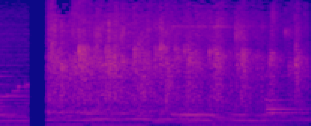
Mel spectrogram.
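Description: A church audience bursts into sustained applause for the Lord, a dense, loud wash of clapping hands that continues steadily for several seconds after a brief silent gap, with a low hum beneath.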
